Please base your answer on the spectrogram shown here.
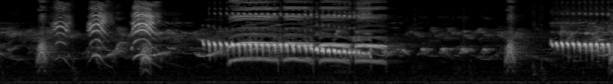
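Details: Rolling 'ro ro' rattle of a female laughingthrush, used to rouse males fast. Three upward-sweeping squeaky notes open, then a long, steady, rapid churring rattle runs, and a second rattle starts near the end.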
